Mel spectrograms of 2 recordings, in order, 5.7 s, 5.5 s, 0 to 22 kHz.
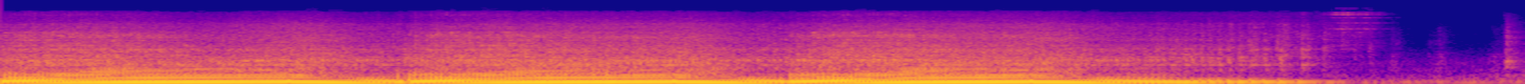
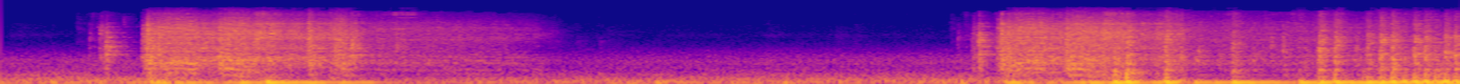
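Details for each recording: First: Built Honda K20A2 first start, very loud; alternator charging about 14 V; revs rise and fall in a steady cycle about every 1.5 s, then shuts off; surging idle. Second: Built Honda K20A2 first start after the build; brief crank, momentary dip, then a loud, steady, even run with no knocks; normal first start.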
